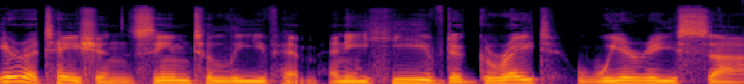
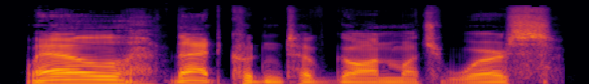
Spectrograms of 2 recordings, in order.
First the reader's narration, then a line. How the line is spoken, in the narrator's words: the old man muttered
